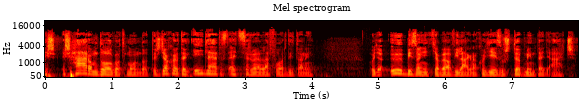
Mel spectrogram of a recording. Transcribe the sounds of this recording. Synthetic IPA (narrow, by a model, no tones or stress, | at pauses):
eːʃeːʃhaːɾo̞md̪o̞lɡo̞t̪mo̞n̪d̪o̞t̪ːeːʒɟɒko̞rlɒt̪ilɒɡiːɟlɛɦɛt̪ɛst̪ɛc̚sɛɾyɛnlɛfo̞rd̪iːt̪ɒni | ho̞ɟɒøːbizo̞ɲiːcːɒbɛɒvilaːɡnɒkho̞ɟjeːzuʃt̪ø̞bmint̪ɛɟːa̰ːt͡ʃ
